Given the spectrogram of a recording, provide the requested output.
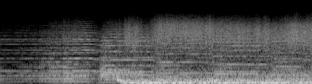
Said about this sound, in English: The rocket launches.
